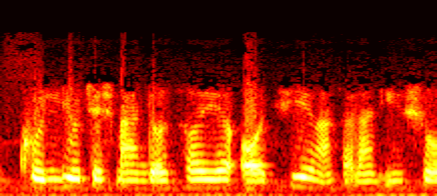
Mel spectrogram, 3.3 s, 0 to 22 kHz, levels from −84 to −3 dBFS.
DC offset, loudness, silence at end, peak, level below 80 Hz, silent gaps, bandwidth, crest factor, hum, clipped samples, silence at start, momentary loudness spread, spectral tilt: under 0.1%; -12 LUFS; 0 s; 0 dBFS; -48 dBFS; none; 6.8 kHz; 12 dB; none; under 0.1%; 0.15 s; 8 LU; -6 dB/octave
